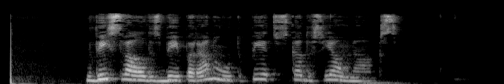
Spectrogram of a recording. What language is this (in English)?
Latvian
